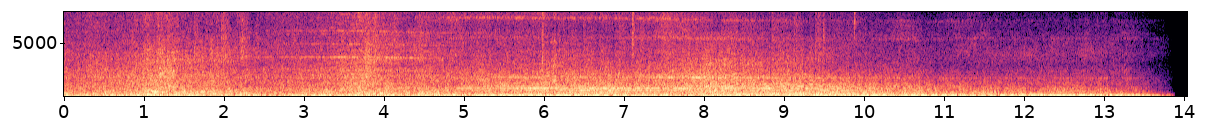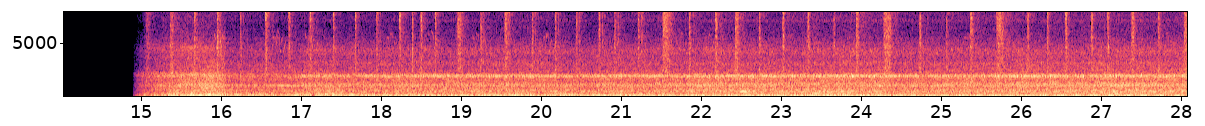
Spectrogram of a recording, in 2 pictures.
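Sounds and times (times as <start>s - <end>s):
wheels squealing on rails: 1.1s - 13.2s, 15.0s - 28.0s
locomotive engine rumbling: 15.0s - 28.0s.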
